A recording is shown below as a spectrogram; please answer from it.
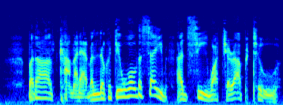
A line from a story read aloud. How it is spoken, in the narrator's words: growled Snugger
